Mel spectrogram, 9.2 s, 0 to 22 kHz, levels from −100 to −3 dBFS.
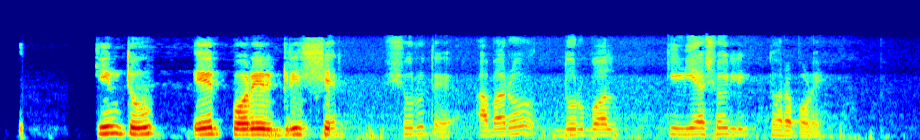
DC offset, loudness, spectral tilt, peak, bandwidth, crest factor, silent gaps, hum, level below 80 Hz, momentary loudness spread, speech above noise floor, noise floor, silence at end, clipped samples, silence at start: under 0.1%; -19 LUFS; -5.5 dB/octave; -2 dBFS; 7.8 kHz; 18 dB; none; none; -56 dBFS; 21 LU; 50 dB; -70 dBFS; 1 s; under 0.1%; 0.2 s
